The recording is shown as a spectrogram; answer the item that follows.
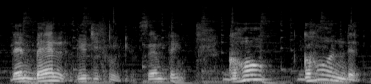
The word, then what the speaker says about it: grande: Grande, there's a difference. The E makes us pronounce this D.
